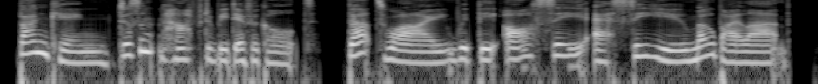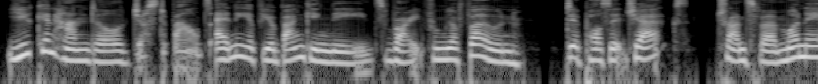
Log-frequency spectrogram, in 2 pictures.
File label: Professional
